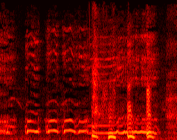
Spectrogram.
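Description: A rooster crows loud in a quick run of short, chopped calls, with a few deeper clucking bursts toward the end and no one talking.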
